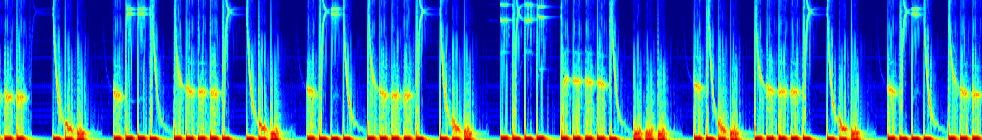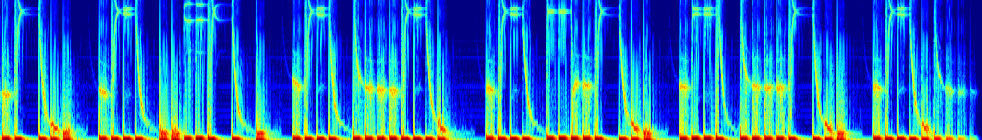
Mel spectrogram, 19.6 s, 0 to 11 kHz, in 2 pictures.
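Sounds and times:
drums with liquid glitch pitch change effect: 0.0 - 19.6.

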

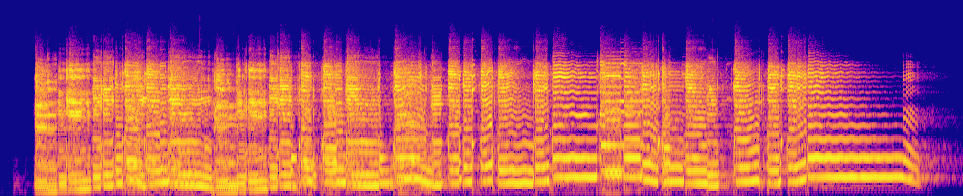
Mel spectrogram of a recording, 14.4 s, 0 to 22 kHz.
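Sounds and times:
electric guitar crunch on middle and neck pickups: 0.0 - 14.3.

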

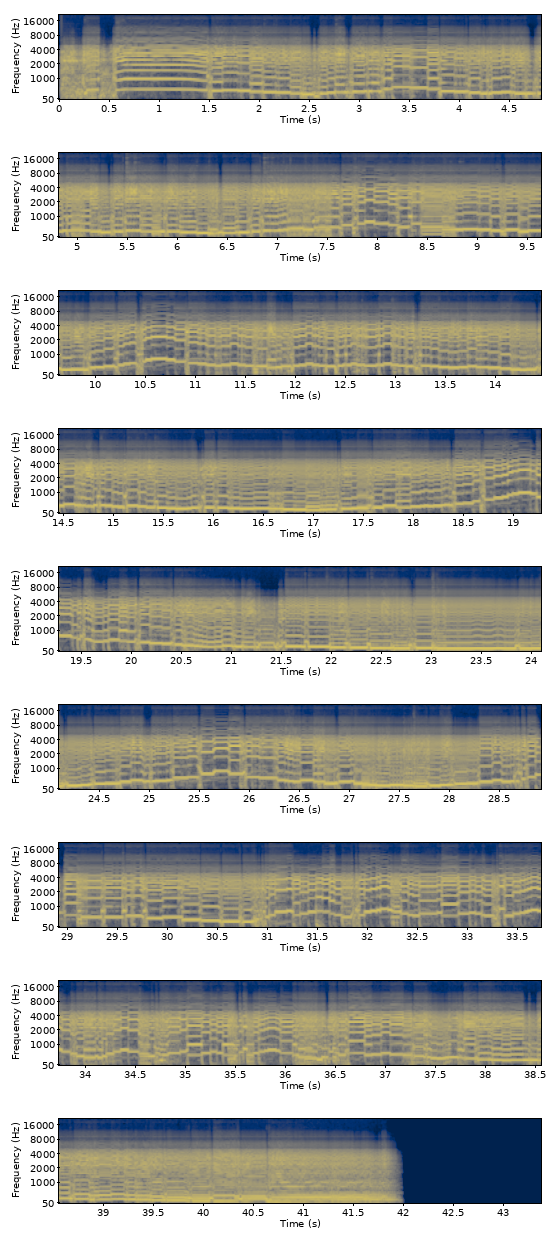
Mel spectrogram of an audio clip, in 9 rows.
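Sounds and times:
Harley Benton Dullahan FT 24 BKS guitar lead sound with both single-coil pickups: 0.0 - 42.0.

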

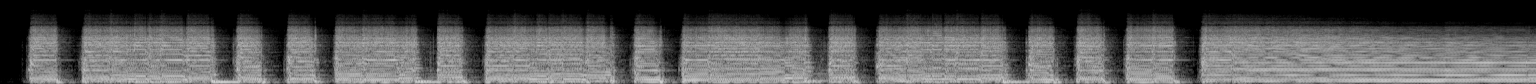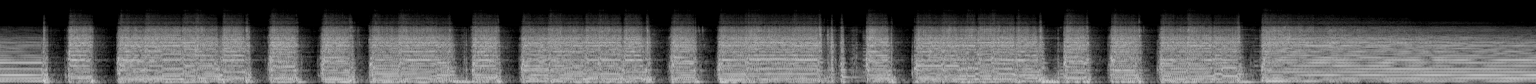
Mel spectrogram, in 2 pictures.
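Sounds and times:
Solar Guitars E1.6 electric guitar with crunch tone: 0.0 - 30.7.

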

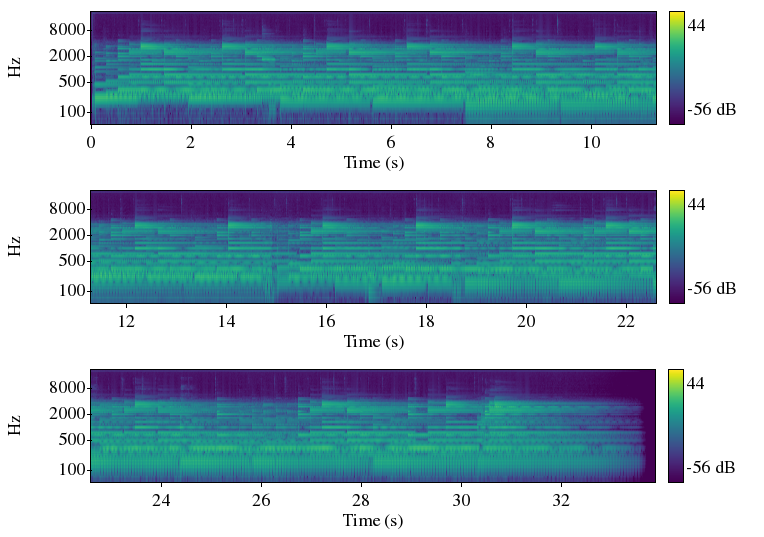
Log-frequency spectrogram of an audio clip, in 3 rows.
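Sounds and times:
clean electric guitar on both pickups: 0.0 - 33.7.

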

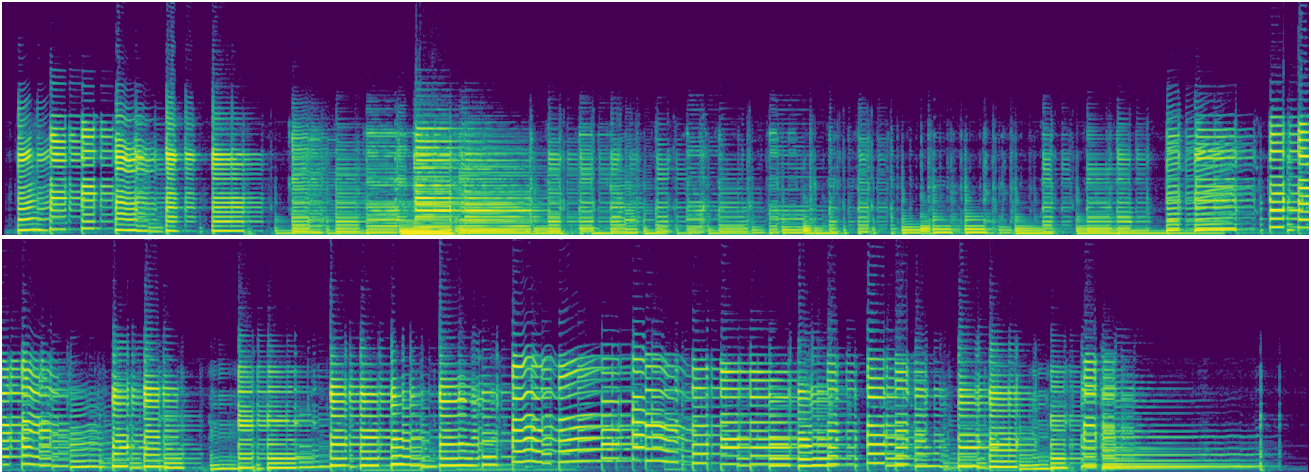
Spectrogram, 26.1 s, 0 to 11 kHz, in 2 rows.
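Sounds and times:
Danelectro 59X electric guitar with coil split, clean: 0.1 - 26.1.

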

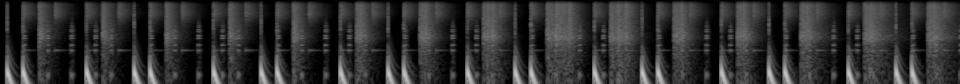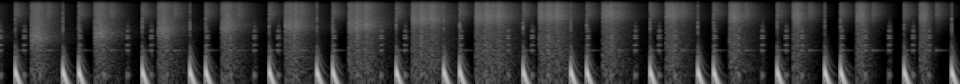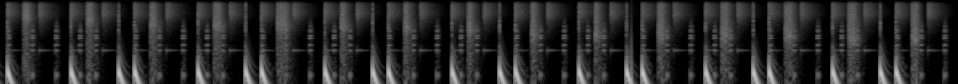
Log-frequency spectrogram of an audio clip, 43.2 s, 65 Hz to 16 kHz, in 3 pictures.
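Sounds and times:
drum machine clap: 0.1 - 43.1.

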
